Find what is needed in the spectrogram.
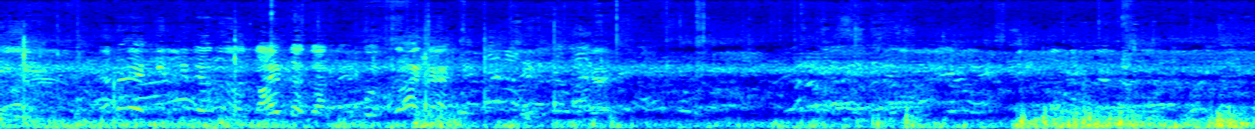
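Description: Distant, indistinct voices of people talking and calling across an open ground, over a low rumble that gets louder about seven seconds in.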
